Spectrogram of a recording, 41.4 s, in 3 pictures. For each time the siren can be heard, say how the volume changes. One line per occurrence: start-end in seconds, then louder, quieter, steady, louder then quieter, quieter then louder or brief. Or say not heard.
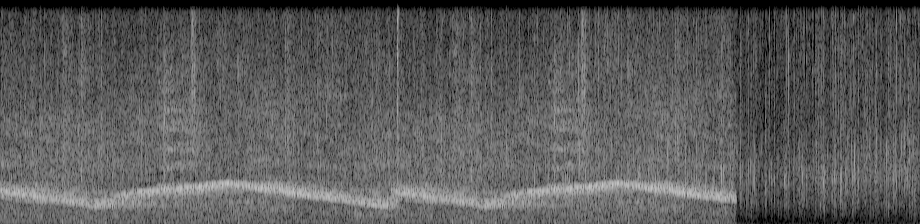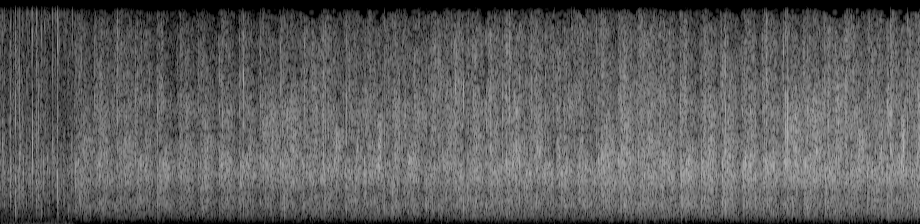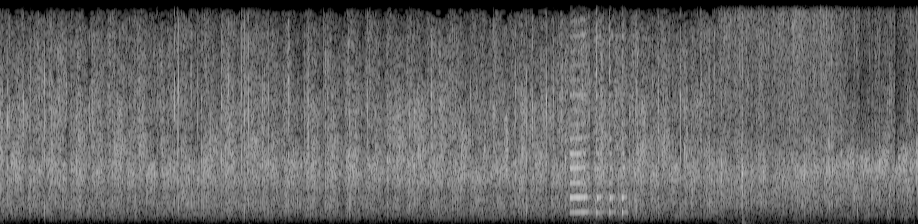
0.0-11.1 steady.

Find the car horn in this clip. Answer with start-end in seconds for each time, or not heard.
36.1-37.0.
